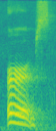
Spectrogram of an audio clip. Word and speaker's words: herbs: Just memorize those words that don't begin with an H, although there is an H in the spelling, and you'll be fine.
